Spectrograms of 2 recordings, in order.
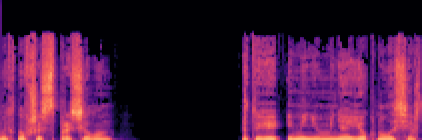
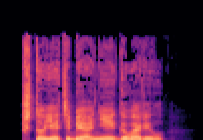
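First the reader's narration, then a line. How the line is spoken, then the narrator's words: Irritated question. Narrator (Russian): раздраженно спросил я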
